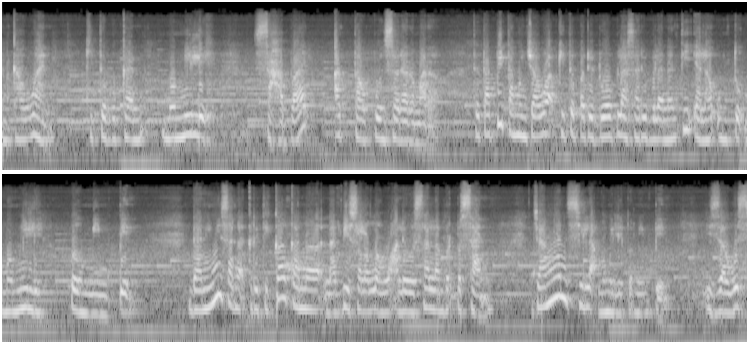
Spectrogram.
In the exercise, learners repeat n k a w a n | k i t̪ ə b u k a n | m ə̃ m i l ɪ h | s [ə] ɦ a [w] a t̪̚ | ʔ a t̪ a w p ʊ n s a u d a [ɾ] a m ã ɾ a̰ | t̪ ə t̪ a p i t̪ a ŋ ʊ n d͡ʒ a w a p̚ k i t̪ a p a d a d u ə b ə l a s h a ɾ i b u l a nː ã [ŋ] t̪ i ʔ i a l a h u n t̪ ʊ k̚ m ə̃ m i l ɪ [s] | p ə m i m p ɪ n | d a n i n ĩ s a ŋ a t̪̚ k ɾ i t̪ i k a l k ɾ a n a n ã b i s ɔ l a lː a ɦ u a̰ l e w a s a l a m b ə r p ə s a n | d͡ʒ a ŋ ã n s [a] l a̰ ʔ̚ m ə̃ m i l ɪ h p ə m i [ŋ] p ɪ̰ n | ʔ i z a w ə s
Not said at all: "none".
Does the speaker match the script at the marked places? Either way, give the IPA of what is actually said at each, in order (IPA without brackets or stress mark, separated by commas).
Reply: a, b, ɾ, n, h, i, m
